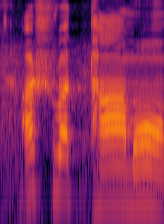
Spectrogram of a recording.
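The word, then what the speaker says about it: অশ্বত্থামা: উচ্চারণ শালগ্রাহিকের বেলাকুলা অশ্ব অশ্বের নিচে বফলা থাকায় উচ্চারণ অশ্বতম বিকর্ণ ঘোরা অশ্বতম টাকে পূর্ণ উচ্চারণ করব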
